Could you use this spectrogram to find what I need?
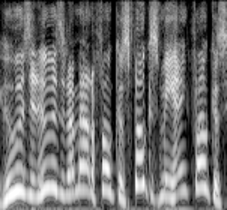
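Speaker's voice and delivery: high, frantic squeaky voice; frantic Dale. Retold or imitated. Dale begs Hank to focus his binoculars: high frantic squeal. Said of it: "And Dale's like".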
